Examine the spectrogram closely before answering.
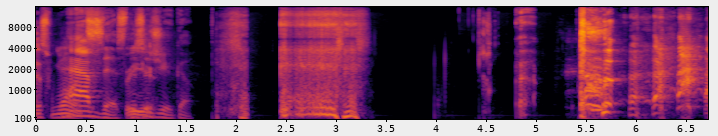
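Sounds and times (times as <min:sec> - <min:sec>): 
speech: 0:00.0 - 0:02.2, 0:02.8 - 0:03.4, 0:05.9 - 0:06.2
wet snort drawn through the nose: 0:01.8 - 0:03.4
laughter: 0:05.8 - 0:06.7.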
